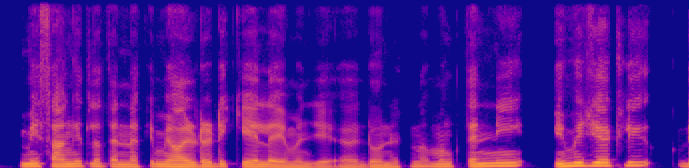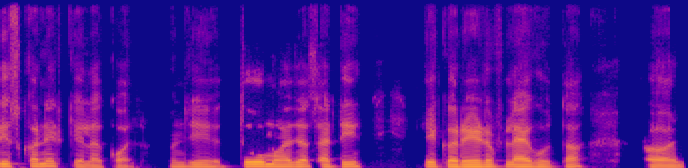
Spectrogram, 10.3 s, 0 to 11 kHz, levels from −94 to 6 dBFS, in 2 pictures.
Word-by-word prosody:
मी 155 +1 +3
सांगितलं 150 0 0
त्यांना 135 -2 -1
की 145 - -6
मी 140 -1 +2
ऑलरेडी 130 +2 +2
केलंय 125 -4 +2
म्हणजे 105 0 -5
अ, 110 -2 -7
डोनेट 110 +1 -4
ना, 145 +1 -5
मग 145 0 -2
त्यांनी 170 +5 +3 0.3
इमिडिएटली 190 +3 +4 0.3
डिस्कनेक्ट 150 +1 -1
केला 110 -3 -4
कॉल. - - -7 0.3
म्हणजे 125 -1 -3 0.2
तो 140 0 +6
माझ्यासाठी 135 0 0 0.6
एक 130 -1 -5
रेड 125 +1 +5
फ्लॅग 125 -2 +3
होता. 120 +3 -3 0.5
अ 110 -1 +1
135 Hz, 145 wpm, -23 LUFS, 125-150 Hz, 0.6 s, तो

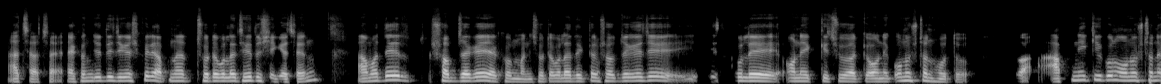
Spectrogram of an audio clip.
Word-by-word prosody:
আচ্ছা, - - -2
আচ্ছা - - -6 0.2
এখন 135 +4 -2
যদি 170 +1 -1
জিজ্ঞেস 170 -1 +1
করি 195 - +1
আপনার 165 0 -1 0.2
ছোটবেলায় 165 0 +3
যেহেতু 175 0 +2
শিখেছেন, 130 0 -1 0.6
আমাদের 170 +7 +4 0.4
সব 165 -2 +5
জায়গায় 165 +3 +5
এখন 140 0 -4
মানে 125 0 -3
ছোটবেলায় 145 +1 0
দেখতাম 150 +3 -2
সব 155 - +2
জায়গায় 165 +1 +1
যে - - +3 0.6
এ - - -7
স্কুলে 165 -1 +2 0.4
অনেক 150 -1 0
কিছু 145 0 -4
আরকি 135 +1 -4
অনেক 140 -1 -3
অনুষ্ঠান 180 -1 0
হতো। 125 0 -4 0.6
তো - - -20 0.4
আপনি 195 -1 -4
কি - - -2
কোনো 205 0 +2
অনুষ্ঠানে 185 +1 -1
165 Hz, 170 wpm, -21 LUFS, 145-175 Hz, 0.6 s, সব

